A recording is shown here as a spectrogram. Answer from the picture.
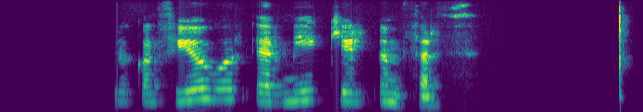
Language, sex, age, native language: Icelandic, female, 60-69, Icelandic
